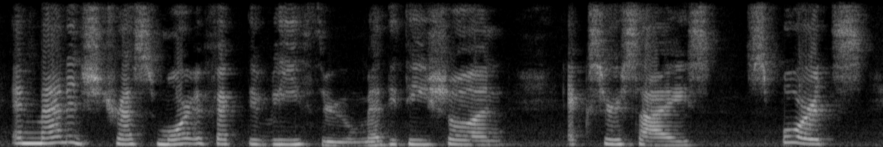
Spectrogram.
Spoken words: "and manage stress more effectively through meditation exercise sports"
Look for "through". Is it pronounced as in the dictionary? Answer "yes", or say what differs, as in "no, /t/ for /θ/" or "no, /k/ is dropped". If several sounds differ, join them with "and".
yes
